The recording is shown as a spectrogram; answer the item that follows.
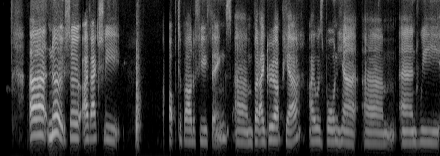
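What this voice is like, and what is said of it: Distinctive regional accent. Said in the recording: “one of the coolest accents of people we've had in the podcast. It's a fantastic accent.”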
